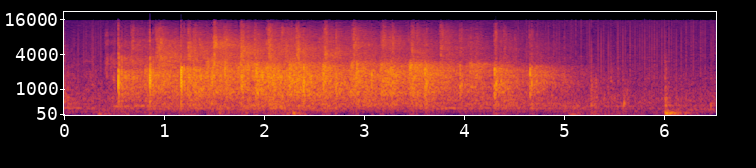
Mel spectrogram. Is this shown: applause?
yes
